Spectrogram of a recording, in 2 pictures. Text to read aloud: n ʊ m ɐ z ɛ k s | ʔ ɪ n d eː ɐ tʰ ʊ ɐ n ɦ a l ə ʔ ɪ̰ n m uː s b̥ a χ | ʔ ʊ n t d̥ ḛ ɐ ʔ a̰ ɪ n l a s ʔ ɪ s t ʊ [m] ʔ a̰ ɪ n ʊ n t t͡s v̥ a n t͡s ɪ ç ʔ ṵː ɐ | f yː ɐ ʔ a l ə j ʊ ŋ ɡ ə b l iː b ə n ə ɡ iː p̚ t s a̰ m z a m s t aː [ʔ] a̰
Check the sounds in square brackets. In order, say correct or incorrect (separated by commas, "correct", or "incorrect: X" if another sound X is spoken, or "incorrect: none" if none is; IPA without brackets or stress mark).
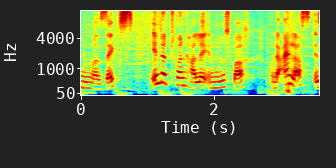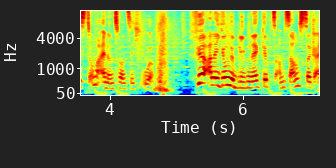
correct, incorrect: k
